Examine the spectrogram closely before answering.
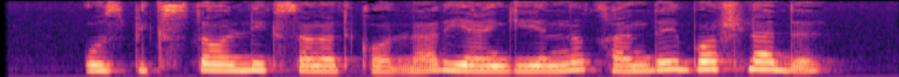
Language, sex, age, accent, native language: Uzbek, female, 19-29, Jizzax, Uzbek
